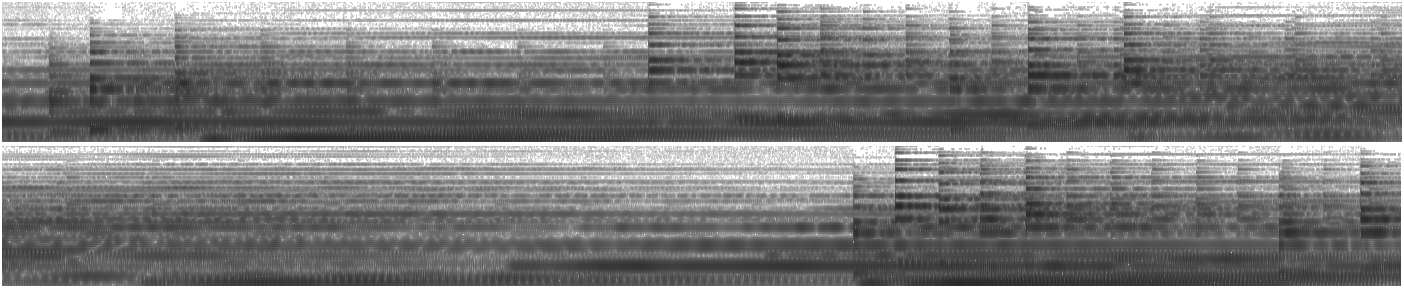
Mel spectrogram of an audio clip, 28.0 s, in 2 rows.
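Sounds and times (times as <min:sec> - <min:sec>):
synthesizer ambience: 0:00.0 - 0:27.9.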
